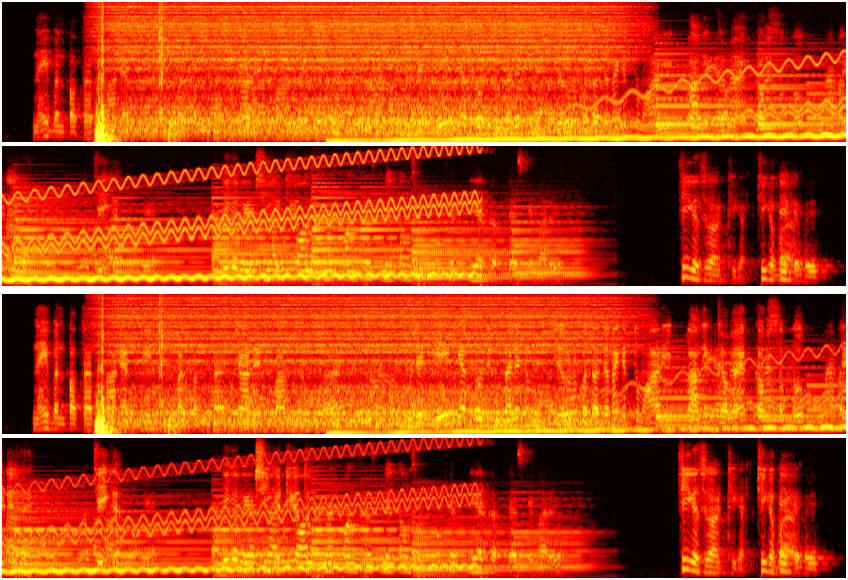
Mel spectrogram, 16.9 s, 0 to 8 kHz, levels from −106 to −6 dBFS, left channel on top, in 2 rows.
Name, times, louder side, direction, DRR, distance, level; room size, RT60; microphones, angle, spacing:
voice 1, 0.3-3.4 4.0-8.1 8.4-8.8 9.4-9.7 11.0-11.4 15.2-16.4, right 4 dB, 60° right, 0.6 m, -42 dB
Fire, 0.8-6.5, left 1 dB, 15° left, 1.0 m, -33 dB
sound 1, 3.2-13.2, left 4 dB, 60° left, 0.5 m, -36 dB
voice 2, 3.6-4.2 6.8-7.8 8.1-10.0 10.6-14.1 16.2-16.6, equal, ahead, 0.7 m, -43 dB
sound 2, 6.5-14.3, left 3 dB, 40° left, 1.2 m, -42 dB
19.5 x 11.0 x 2.3 m
head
